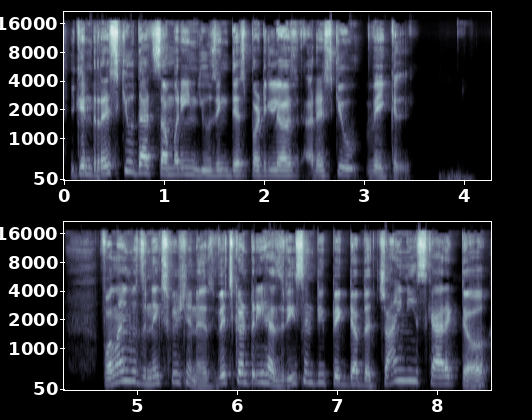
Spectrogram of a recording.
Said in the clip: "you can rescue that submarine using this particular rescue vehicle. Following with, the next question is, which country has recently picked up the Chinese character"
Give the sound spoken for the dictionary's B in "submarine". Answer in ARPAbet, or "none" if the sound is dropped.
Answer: none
